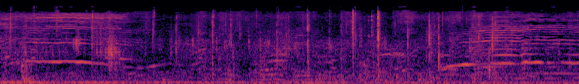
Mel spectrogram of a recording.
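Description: Faint voices with two drawn-out, wavering calls, one just after the start and one near the end, over a steady low rumble.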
